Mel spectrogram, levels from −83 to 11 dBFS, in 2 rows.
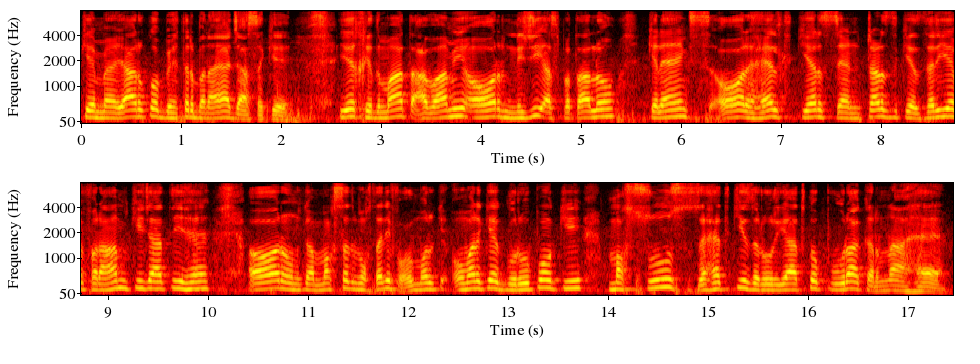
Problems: constant background noise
